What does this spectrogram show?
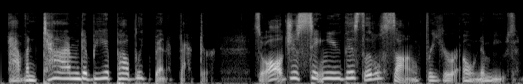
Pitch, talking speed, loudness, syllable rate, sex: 235 Hz, 220 wpm, -19 LUFS, 6.1 syllables/s, female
